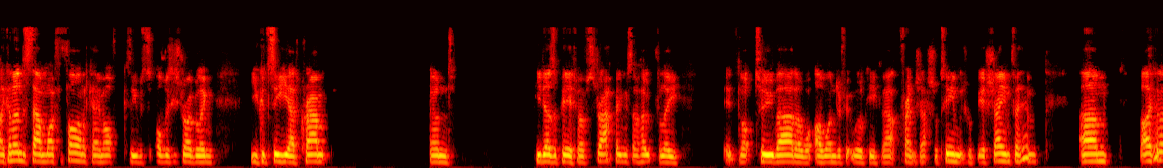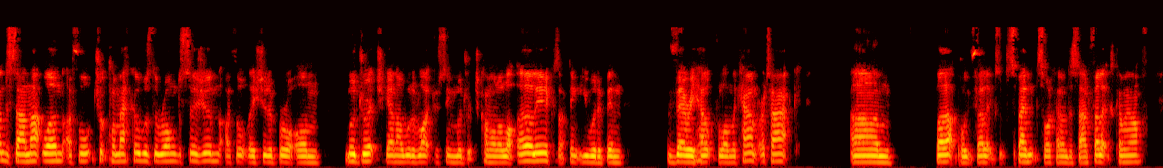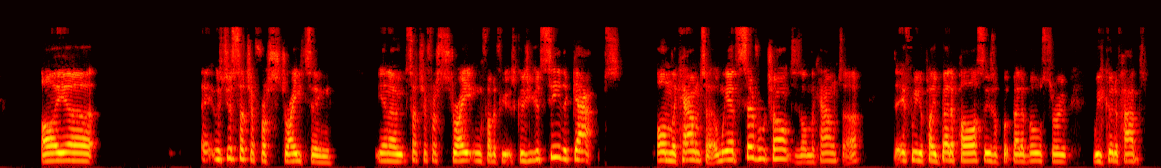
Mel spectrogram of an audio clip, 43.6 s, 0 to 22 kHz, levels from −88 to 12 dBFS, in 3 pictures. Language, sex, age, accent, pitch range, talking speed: English, male, 20-39, British, 150-180 Hz, 225 wpm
